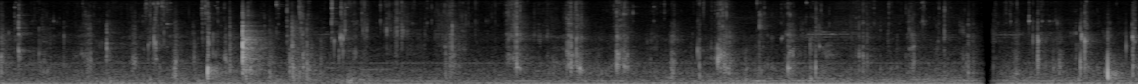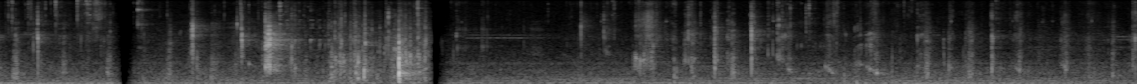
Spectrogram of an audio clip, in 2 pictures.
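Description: A person biting and chewing crispy fried chicken: crackly crunches of the fried coating mixed with chewing. There are louder crunches about two seconds in and again around the middle.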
